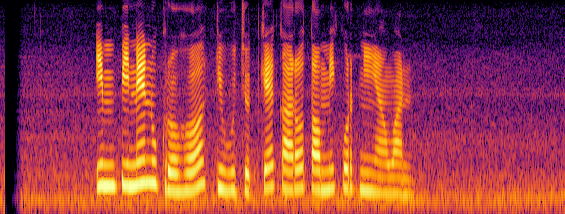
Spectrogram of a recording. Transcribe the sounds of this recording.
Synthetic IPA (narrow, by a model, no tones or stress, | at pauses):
ʔimpinenuɡ̥ɾɔɦɔd̪̥i̤wud̥ʒ̥ṳt̪̚kekaɾot̪ɔmikurniawan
